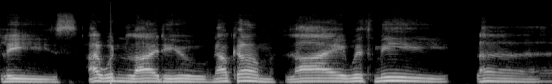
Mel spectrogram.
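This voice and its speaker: In a put-on character voice, a man speaks very slowly at a medium pitch against a quiet background. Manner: spooky.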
